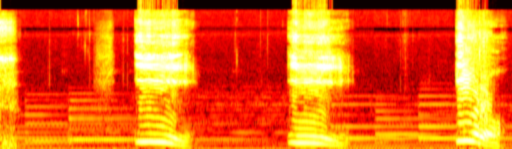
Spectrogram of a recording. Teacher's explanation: Türkçedeki i sesi gibidir ama ondan daha uzundur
